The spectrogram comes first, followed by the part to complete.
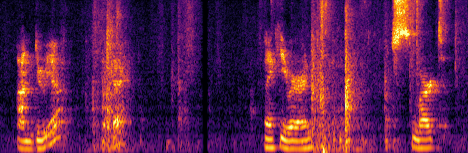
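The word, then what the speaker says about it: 'nduja: now on oh no naduja is pronounced on do ya on do ya okay thank you aaron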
